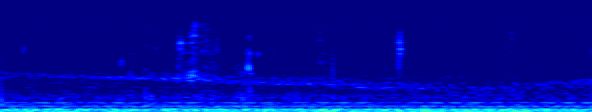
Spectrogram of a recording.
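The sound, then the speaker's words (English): Faint, soft chewing of a croissant filled with creamy frosting, with wet smacking and a few small clicks over a low steady hum, without talk. “I'm eating a jelly-filled croissant.”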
